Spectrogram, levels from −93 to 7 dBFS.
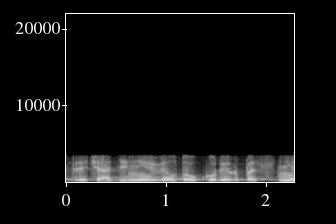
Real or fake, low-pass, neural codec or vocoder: real; 3.6 kHz; none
